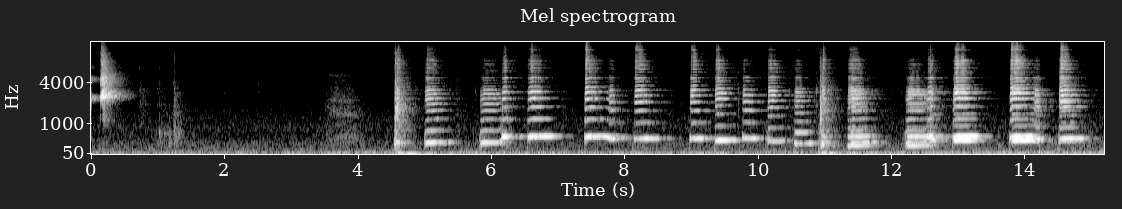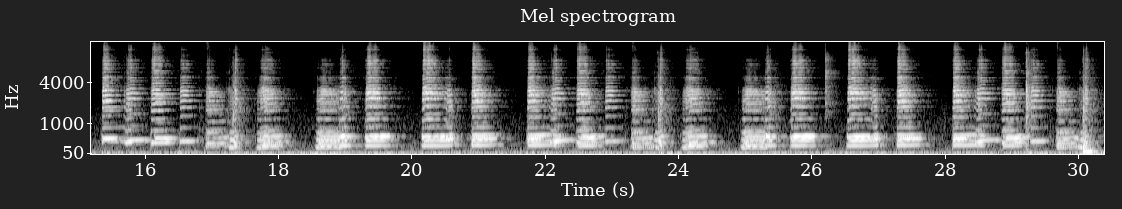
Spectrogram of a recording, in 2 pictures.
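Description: Trumpet phrases looped and layered live: a short repeating trumpet figure starts about four seconds in, and a lower repeating line is stacked under it from about halfway through. A single sharp click comes at the very start.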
